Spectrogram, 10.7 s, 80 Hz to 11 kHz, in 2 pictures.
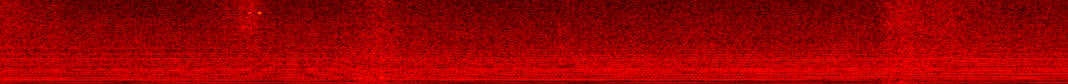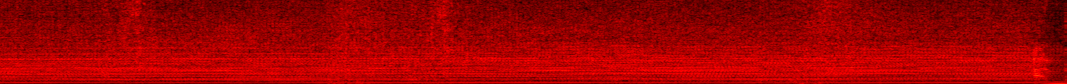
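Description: Lotus Exige engine in Forza Horizon 4, a steady high-revving drone with sustained tonal whine that holds throughout, punctuated by a few brief transient knocks, loud and close with no talk.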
